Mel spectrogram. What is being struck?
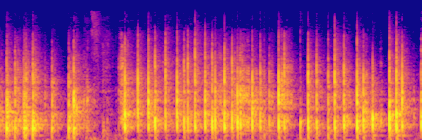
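Cardboard box.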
